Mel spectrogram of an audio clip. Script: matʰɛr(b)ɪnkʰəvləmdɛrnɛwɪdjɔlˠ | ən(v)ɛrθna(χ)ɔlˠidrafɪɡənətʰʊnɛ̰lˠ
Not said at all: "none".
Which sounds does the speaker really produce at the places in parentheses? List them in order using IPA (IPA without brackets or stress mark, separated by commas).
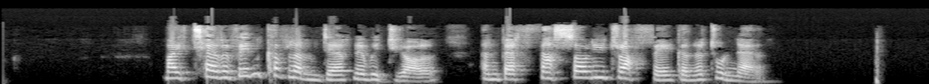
v, b, s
